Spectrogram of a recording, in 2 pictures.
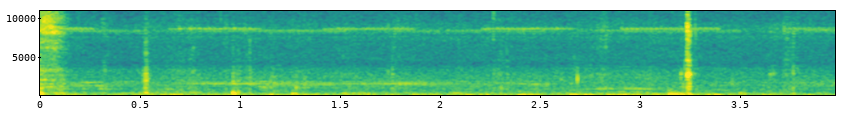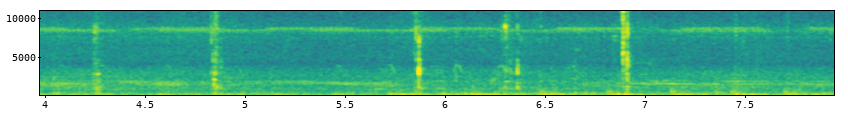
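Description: Close-miked eating sounds of fried chicken being chewed and pulled from the bone: scattered sharp smacks and crunches over soft mouth noise. A faint steady high whine and light chirping sit behind it.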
